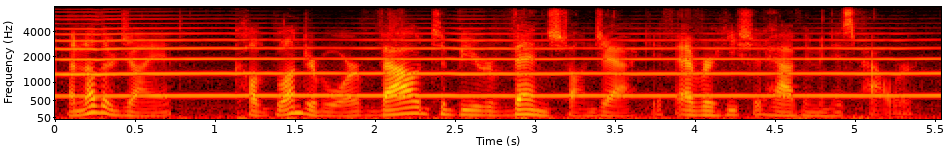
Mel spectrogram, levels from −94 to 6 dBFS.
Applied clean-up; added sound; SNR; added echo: none; Trumpet; 0 dB; none.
